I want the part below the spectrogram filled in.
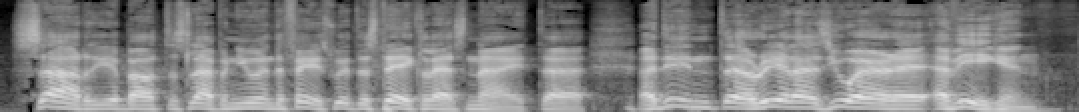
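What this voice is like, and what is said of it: Luigi-style Italian accent impression. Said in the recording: “that was Luigi. So that's basically ... Mario.”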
